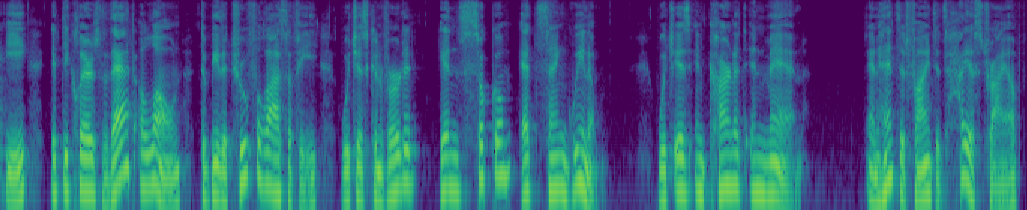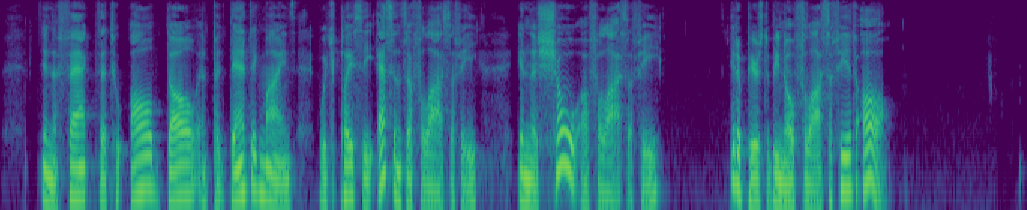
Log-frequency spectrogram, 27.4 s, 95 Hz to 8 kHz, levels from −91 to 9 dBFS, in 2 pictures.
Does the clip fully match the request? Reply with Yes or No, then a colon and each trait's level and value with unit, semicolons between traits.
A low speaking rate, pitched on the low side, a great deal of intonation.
Yes: slow, 125 wpm; low, 125 Hz; wide, 7.5 semitones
